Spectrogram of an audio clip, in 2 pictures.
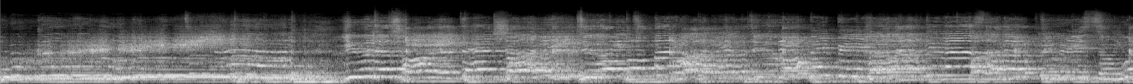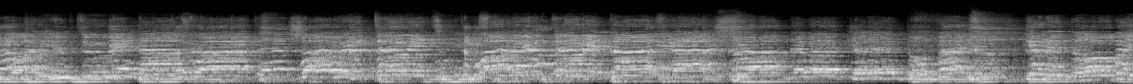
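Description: A six-voice a cappella group singing an upbeat pop song live: lead and harmony voices over a sung bass line, with vocal percussion keeping a steady beat.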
